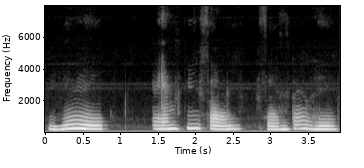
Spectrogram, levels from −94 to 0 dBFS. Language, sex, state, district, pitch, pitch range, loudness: Hindi, female, Madhya Pradesh, Bhopal, 220 Hz, 205-235 Hz, -13 LUFS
